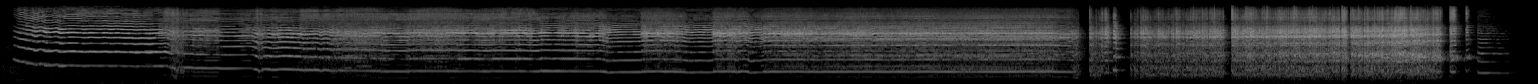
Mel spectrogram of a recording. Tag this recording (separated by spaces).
balloon Squeaky inflate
